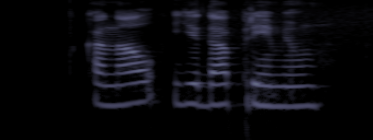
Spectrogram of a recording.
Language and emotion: Russian, neutral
